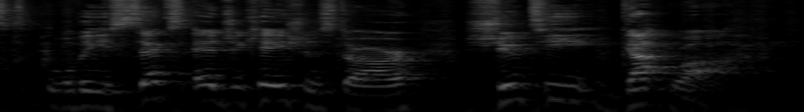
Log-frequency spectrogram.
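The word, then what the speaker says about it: Ncuti Gatwa: doctor will be will be sex education star shooti gatwa say what shooty got law i had to look up how i pronounced the name but you know if i'm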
